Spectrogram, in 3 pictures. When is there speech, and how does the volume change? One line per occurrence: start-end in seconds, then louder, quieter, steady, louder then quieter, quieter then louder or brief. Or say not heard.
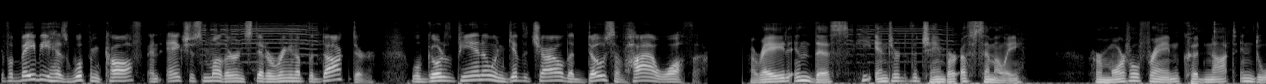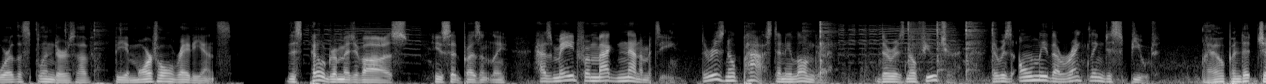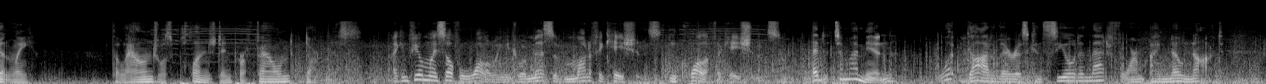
0.0-37.9 steady.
